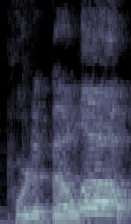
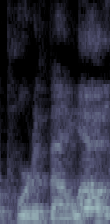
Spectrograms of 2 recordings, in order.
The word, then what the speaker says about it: portobello: And then of course the portobello, if you're familiar with those, portobella or portobello, you can pronounce it either way.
